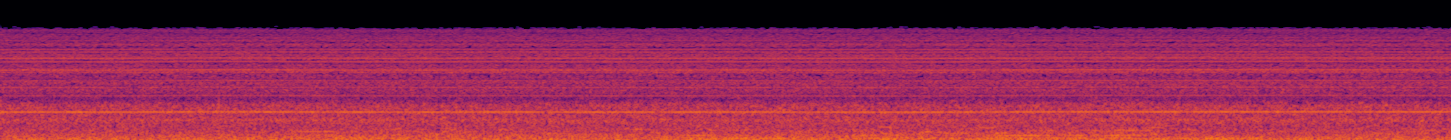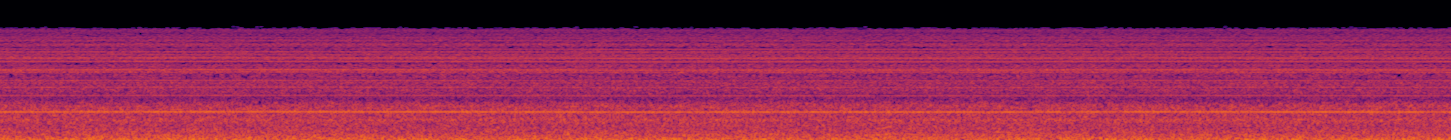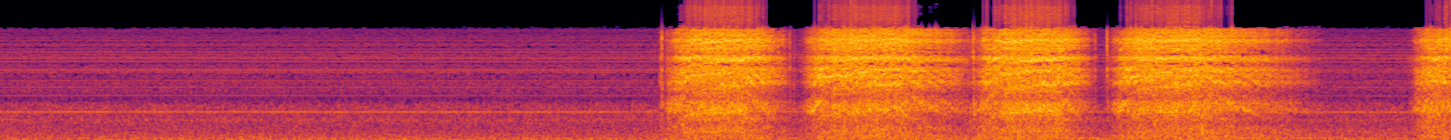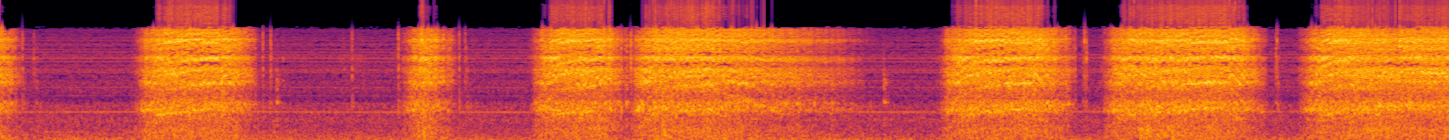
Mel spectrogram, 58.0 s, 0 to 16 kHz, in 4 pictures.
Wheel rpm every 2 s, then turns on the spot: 0, 0, 0, 0, 0, 0, 0, 0, 0, 0, 0, 0, 0, 0, 0, 0, 0, 10, 110, 100, 90, 10, 60, 30, 60, 80, 60, 120, 120.
none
